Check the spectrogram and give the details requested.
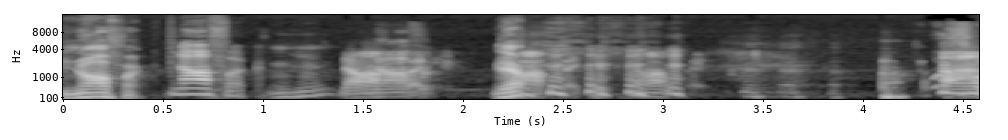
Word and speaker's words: Norfolk: Yeah, and you like to pronounce it correctly, Norfolk.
